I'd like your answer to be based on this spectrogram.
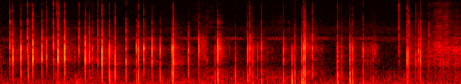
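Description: Long acrylic nails tap and trace across a flat, rectangular, green cardboard eyeshadow palette with a printed eye design, held closed. A rapid series of sharp, dry, bright clicks and scratches follows, easing into a soft, steady scraping at the end.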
